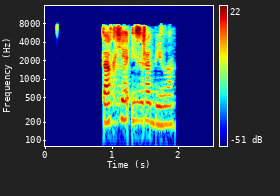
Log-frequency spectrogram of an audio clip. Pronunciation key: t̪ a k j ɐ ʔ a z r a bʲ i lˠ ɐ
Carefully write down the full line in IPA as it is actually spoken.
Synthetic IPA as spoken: t̪ a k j a ʔ i z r a bʲ i lˠ ɐ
